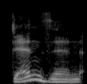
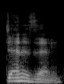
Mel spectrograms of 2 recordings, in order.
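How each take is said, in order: First: Denizen squeezed into two syllables, DEN-zin; mispronounced denizen. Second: Denizen in three syllables, DEN-ih-zen; corrected denizen. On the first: Real, not acted. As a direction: say denizen as DEN-zin, dropping the middle vowel. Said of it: "I gotta look up what denizen means". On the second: Shown as a demonstration.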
